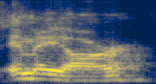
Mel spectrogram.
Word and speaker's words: Margaritis: They can Google Margaritis, and it's Margaritis. We pronounce it like a cocktail, but it's spelled like an inflammation, like margaritis.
